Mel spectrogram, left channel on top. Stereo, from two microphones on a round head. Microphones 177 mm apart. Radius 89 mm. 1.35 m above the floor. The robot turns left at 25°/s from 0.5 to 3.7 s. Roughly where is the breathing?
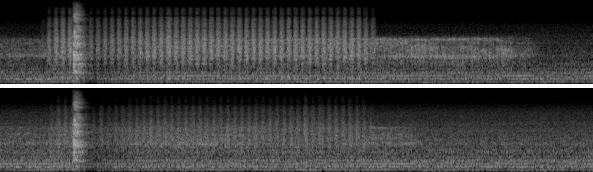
Centre.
